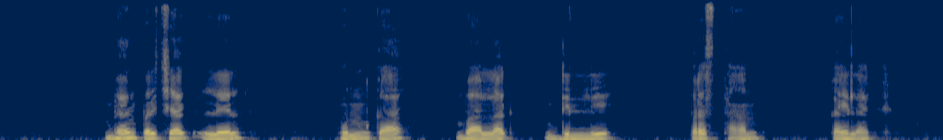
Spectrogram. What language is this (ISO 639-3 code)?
mai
